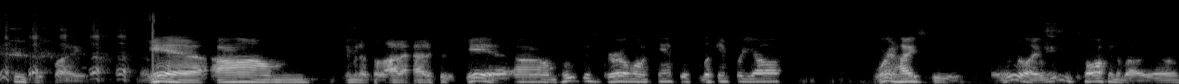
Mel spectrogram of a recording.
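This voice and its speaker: At an average speed, a man talks with a somewhat breathy sound. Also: ordinary pitch variation. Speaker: former college basketball player. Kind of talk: casual chat. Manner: animated.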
